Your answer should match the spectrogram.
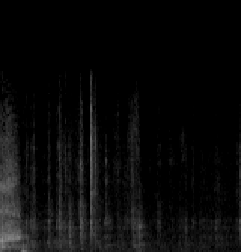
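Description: A few faint, scattered clicks and light taps of a tape measure being handled against the top of a boombox case.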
